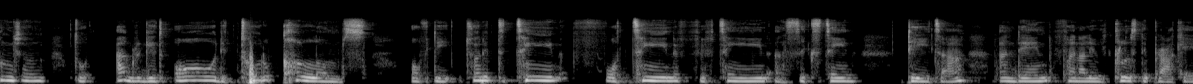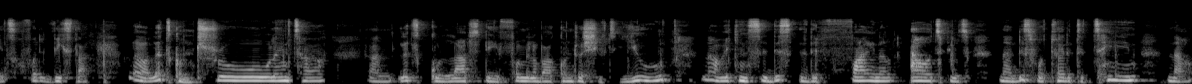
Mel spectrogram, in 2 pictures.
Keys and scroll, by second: 14.5 ctrl+Return, 18.0 ctrl+shift+u.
